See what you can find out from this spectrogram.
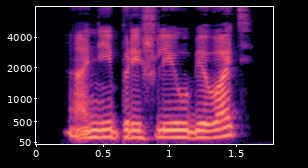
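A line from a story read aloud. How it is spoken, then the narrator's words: Cold clarifying question. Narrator (Russian): холодно уточнил наурянец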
